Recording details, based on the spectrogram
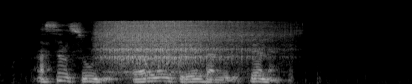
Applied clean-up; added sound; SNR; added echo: none; Engine starting; -3 dB; none.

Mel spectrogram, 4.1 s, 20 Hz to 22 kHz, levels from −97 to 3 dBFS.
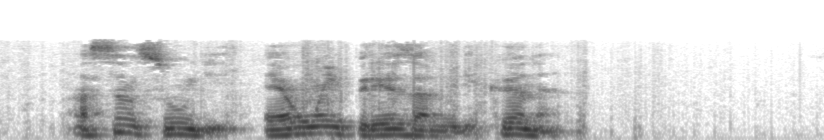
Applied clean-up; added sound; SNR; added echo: none; none; none; none.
